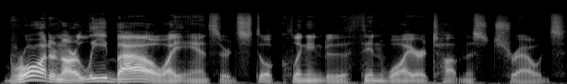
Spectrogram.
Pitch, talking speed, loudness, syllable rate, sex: 95 Hz, 160 wpm, -20 LUFS, 3.4 syllables/s, male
